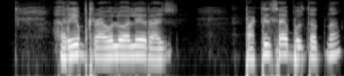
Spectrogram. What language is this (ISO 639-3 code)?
mar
